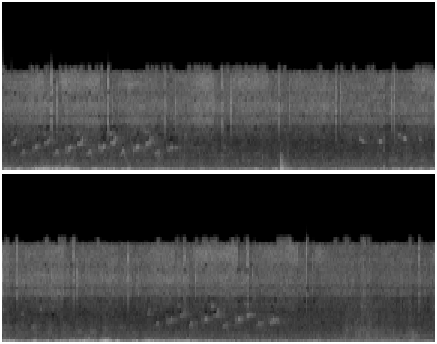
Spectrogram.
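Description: A songbird singing three runs of quick, rising chirps, over a steady high insect hiss and a low rumble of wind on the microphone.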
